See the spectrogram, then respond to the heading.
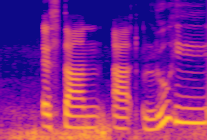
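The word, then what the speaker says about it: Asdzą́ą́ Nádleehé: And y'all's Earth Warrior is the turquoise changing woman, who in Navajo terms is the turquoise moon goddess and is pronounced Estan at Luhi.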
